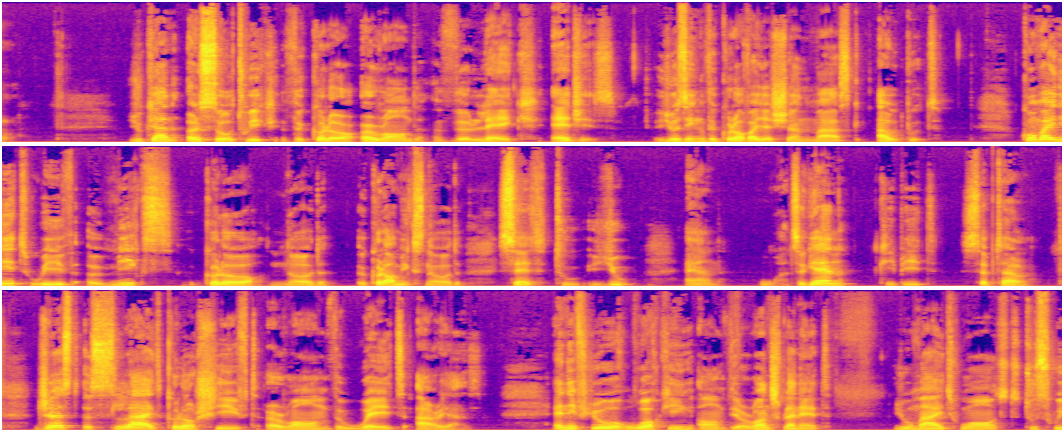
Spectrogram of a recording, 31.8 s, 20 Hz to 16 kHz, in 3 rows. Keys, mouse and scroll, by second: 5.0 click, 5.5 shift+a, 6.1 click, 6.6-7.5 typing, 8.9 click, 9.3 click, 10.1 click, 12.1 click, 13.3 click, 13.4 click, 14.1 click, 24.9 click, 25.1 click, 26.2 m, 26.6 click.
